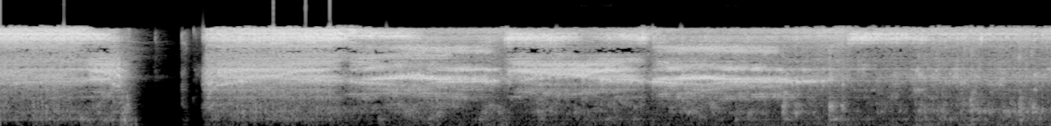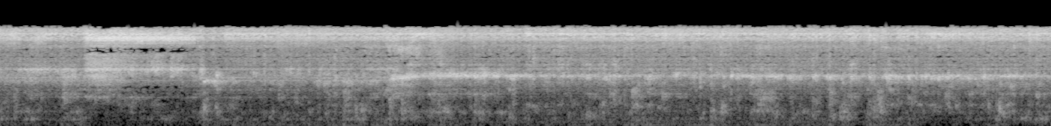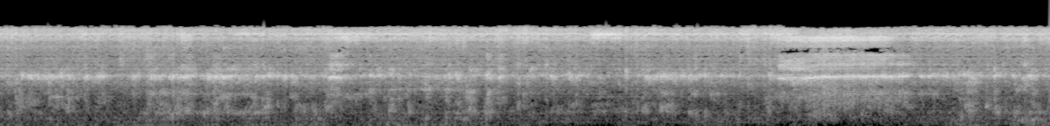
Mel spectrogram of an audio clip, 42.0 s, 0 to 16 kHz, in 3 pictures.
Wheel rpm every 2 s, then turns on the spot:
100, 150, 200, 200, 200, 200, 200, 200, 200, 220, 230, 230, 230, 230, 230, 230, 230, 230, 230, 230, 230.
0-2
